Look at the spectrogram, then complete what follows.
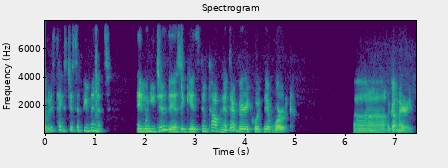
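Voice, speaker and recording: A middle-aged man teaching a sales course in an energetic, emphatic way, often stopping to check that listeners follow. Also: on the high side, breathy edge, poor audio. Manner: energetic, emphatic, acts out sample calls. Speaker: sales coach. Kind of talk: online course lecture.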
